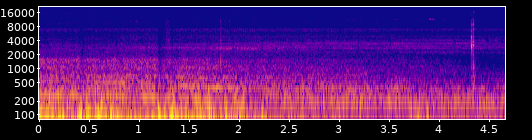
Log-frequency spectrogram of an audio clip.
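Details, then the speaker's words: Eilleo SpaceWalk M7 electric bike after replacing front and rear brake pads: low rolling rumble and wind with light clicks, braking dead silent with no horn-like rotor squeal or grinding. "Dead silent. Dead quiet. No more horn sound. No more grinding."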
